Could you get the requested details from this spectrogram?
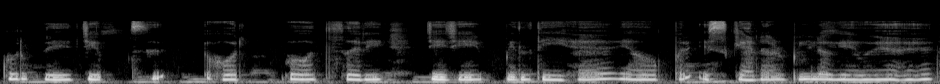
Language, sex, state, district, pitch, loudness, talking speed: Hindi, female, Rajasthan, Jaipur, 210 Hz, -16 LUFS, 90 wpm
